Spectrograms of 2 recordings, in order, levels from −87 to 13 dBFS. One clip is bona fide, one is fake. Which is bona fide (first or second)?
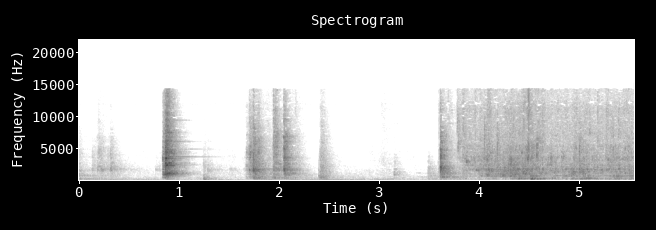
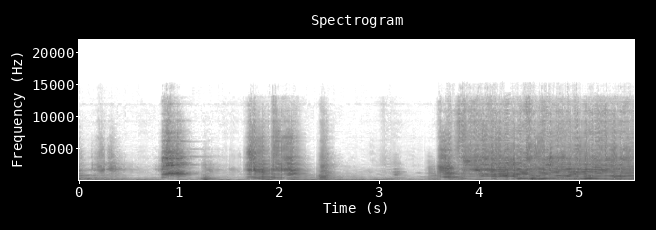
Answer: first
